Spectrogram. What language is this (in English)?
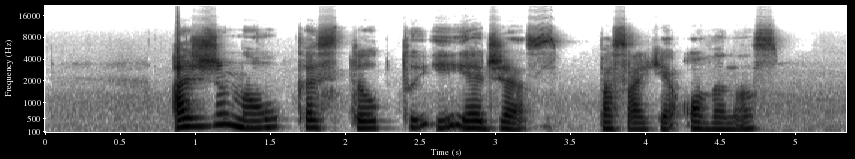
Lithuanian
